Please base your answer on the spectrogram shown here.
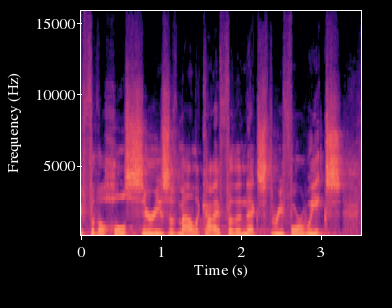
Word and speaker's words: Malachi: first thing you need to know is it's Malachi not mulashi gauge so that's the first thing let's pronounce it right I'm gonna yeah it's it's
